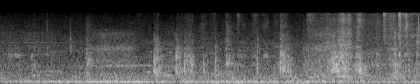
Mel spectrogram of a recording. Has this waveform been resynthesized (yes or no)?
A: no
